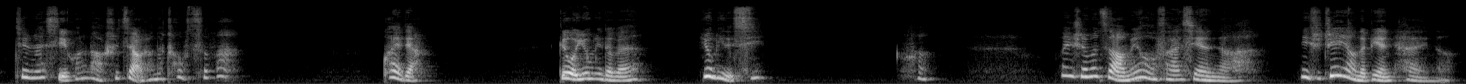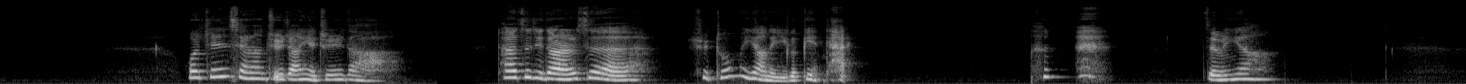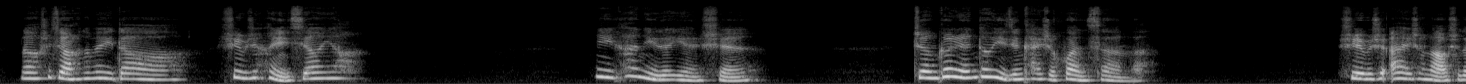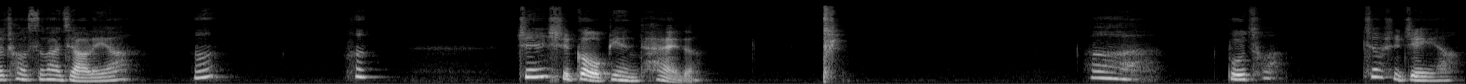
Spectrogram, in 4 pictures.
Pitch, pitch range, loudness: 250 Hz, 210-315 Hz, -20 LUFS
